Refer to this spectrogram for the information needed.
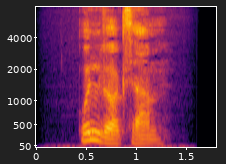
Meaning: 1. ineffective (not having the intended effect) 2. void (not legally applicable)
- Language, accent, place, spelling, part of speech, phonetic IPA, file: German, Germany, Berlin, unwirksam, adjective, [ˈʊnvɪʁkzaːm], De-unwirksam.ogg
